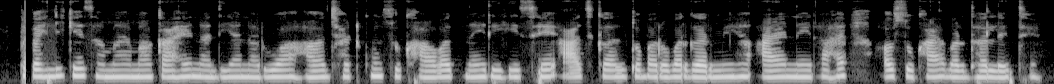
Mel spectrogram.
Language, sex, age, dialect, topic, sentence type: Chhattisgarhi, female, 18-24, Western/Budati/Khatahi, agriculture, statement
